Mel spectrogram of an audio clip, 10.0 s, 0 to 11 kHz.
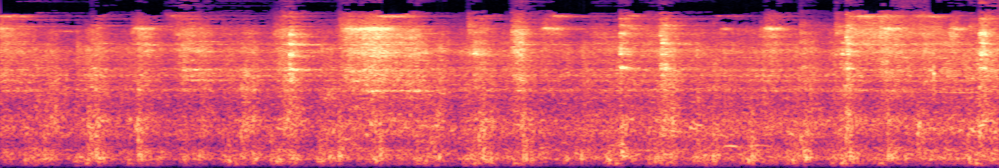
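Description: LHB passenger coaches of the 13009 Doon Express rolling past, wheels clattering over the rail joints in a steady run of irregular clicks, with brief high wheel squeals now and then.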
